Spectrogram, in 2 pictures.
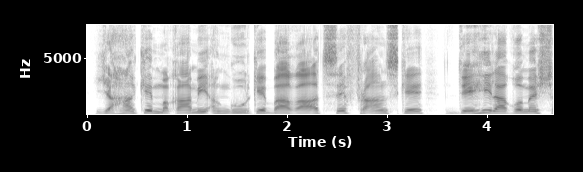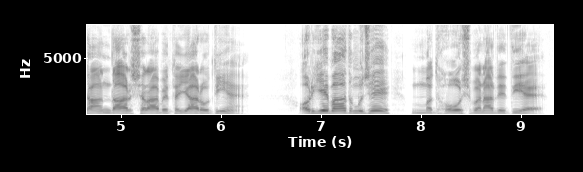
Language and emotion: Urdu, happy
